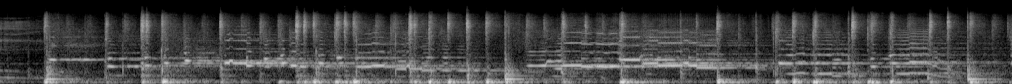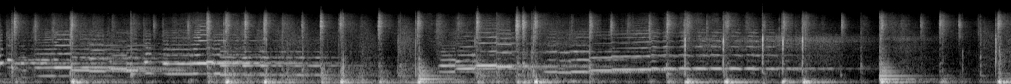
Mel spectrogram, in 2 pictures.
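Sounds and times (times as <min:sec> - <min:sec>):
guajira music intro: 0:00.5 - 0:20.2.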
